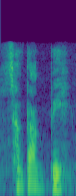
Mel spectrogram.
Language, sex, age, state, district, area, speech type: Manipuri, male, 30-45, Manipur, Kakching, rural, spontaneous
